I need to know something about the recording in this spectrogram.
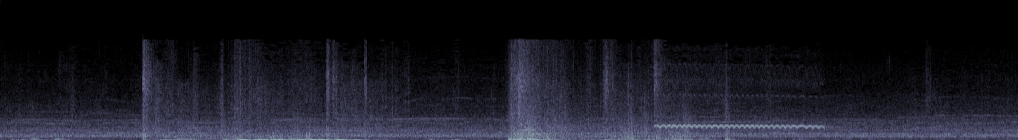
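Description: Heavy bodies collide with loud thuds.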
